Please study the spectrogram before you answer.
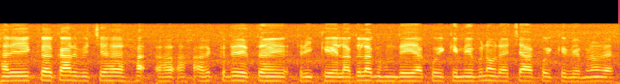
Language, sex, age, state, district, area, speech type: Punjabi, female, 60+, Punjab, Bathinda, urban, spontaneous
